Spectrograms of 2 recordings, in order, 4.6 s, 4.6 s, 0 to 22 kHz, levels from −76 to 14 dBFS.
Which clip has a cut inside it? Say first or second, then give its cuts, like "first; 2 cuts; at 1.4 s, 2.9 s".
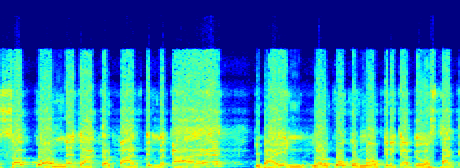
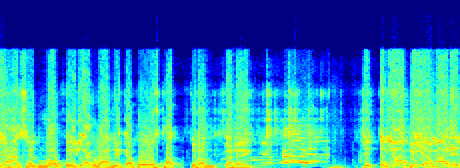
second; 1 cut; at 3.2 s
